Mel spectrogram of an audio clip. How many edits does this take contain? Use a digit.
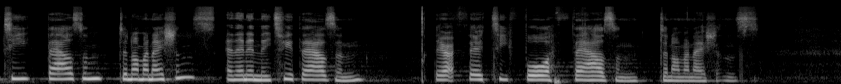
3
